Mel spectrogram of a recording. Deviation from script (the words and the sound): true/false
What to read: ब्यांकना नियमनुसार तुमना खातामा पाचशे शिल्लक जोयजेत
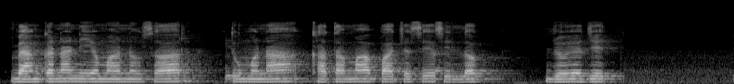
false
